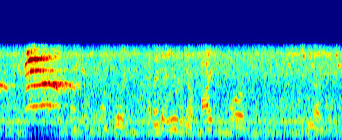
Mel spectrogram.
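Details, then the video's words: A peafowl by the side of the road gives one loud, nasal, wailing cry lasting under a second, then people talk over passing traffic. "Peacocks howling"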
